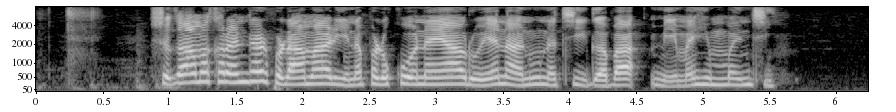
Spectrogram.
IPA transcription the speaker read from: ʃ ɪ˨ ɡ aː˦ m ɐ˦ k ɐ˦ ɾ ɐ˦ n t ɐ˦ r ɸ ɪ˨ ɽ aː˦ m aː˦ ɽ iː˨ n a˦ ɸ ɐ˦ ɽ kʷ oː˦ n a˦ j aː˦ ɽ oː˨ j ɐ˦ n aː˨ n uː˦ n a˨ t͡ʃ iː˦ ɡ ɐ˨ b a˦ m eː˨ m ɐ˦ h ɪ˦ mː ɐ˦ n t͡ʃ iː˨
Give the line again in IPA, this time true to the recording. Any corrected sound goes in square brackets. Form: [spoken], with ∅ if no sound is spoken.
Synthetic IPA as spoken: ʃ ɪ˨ ɡ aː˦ m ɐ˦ k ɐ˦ ɾ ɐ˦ n t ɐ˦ r ɸ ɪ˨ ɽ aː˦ m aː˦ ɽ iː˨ n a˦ ɸ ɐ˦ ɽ kʷ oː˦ n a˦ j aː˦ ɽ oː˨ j ɐ˦ n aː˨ n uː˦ n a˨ t͡ʃ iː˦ ɡ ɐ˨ b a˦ m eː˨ m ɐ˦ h ɪ˦ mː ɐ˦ n t͡ʃ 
